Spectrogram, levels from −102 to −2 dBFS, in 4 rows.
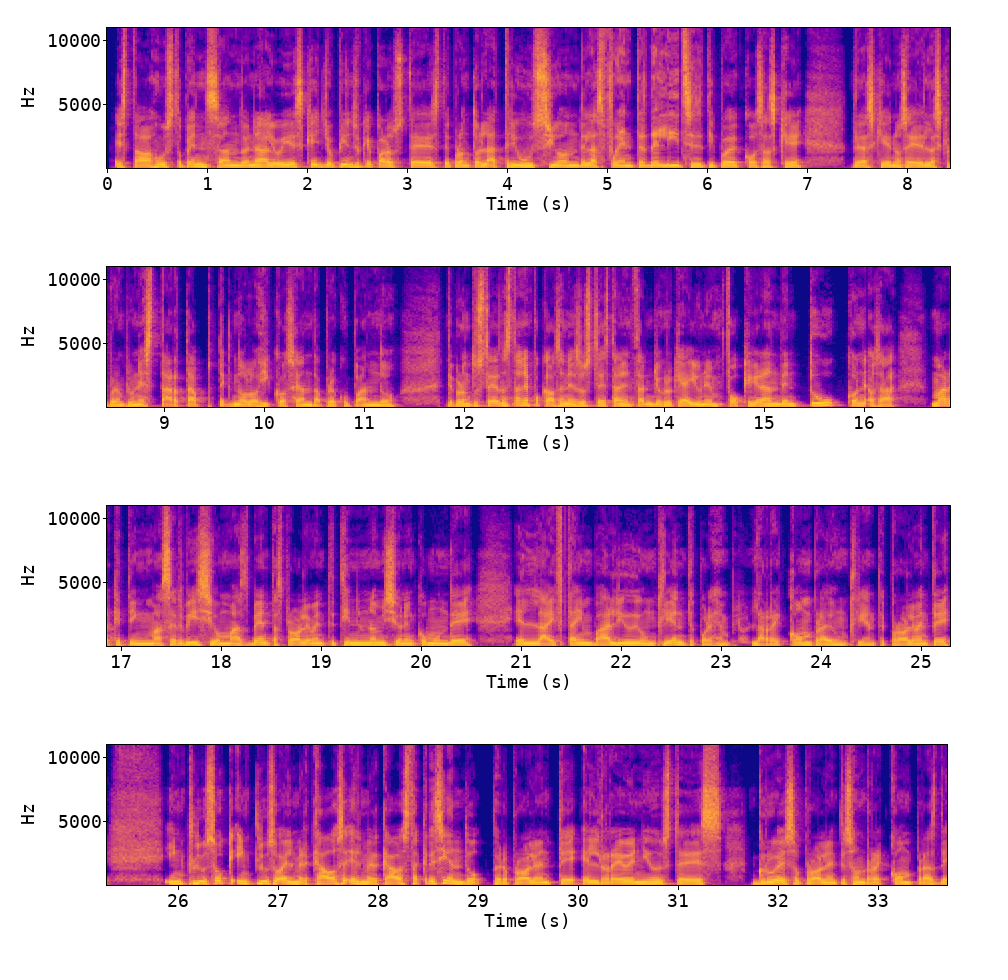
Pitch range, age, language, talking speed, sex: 115-145 Hz, 30-49, Spanish, 200 wpm, male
